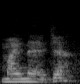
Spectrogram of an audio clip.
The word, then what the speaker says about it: Mainetje: Her name is Molatelo Mainetje. I hope I pronounced your surname right.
